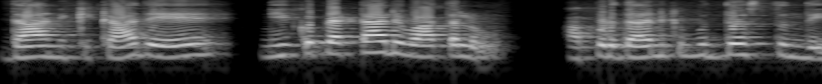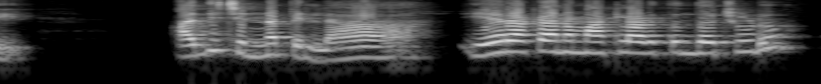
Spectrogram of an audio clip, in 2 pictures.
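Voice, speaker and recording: A woman's voice: on the high side, moderate pace, pauses often, dark tone. A woman narrating a family drama story, reading every character's lines in her own voice. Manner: reads all characters in one plain voice. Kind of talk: storybook narration with acted dialogue. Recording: dull lo-fi recording.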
